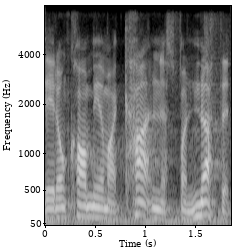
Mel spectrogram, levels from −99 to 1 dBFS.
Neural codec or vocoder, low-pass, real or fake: none; 7.2 kHz; real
